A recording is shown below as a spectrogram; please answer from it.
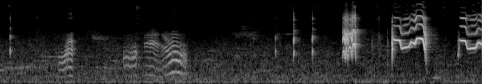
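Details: Pet budgerigar moving from soft raspy warbles into loud, harsh squawks with sharply zigzagging whistled notes, the calls growing louder toward the end over low background hum.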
